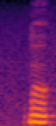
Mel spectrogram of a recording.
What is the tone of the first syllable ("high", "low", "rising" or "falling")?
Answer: high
